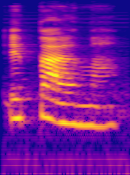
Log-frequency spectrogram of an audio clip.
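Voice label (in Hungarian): "tenyér", Hungarian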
